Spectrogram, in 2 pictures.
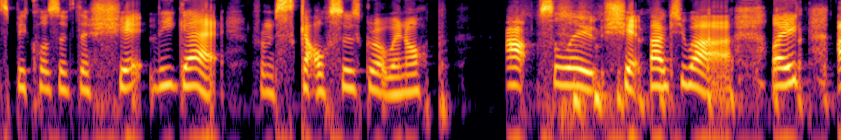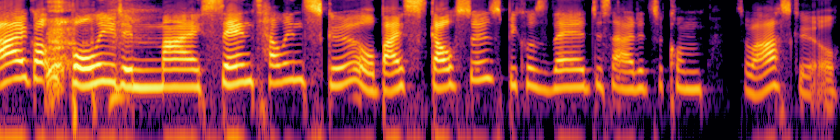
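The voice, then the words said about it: St Helens northern English accent. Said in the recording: “You've been getting a lot of love for your accent ... most people in St. Helens will grow up hating their accents ... I like your accent”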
